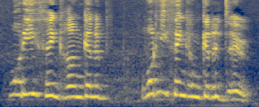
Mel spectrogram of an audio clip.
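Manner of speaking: exasperated, rising-pitched appeal. Acted. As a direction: protest in disbelief at being seen as a threat. Exasperated rant at being blocked.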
